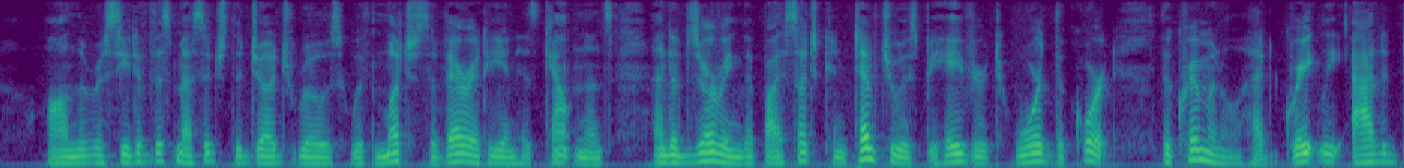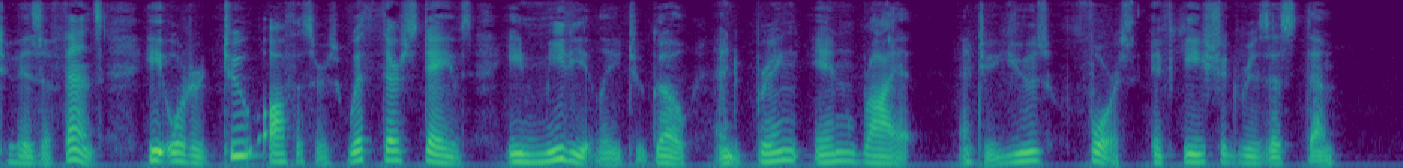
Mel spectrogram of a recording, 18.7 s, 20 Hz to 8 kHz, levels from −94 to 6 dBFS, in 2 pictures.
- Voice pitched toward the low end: Yes, low, 125 Hz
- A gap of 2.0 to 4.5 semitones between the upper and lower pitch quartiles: Yes, average, 4.2 semitones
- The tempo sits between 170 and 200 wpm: Yes, average, 180 wpm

